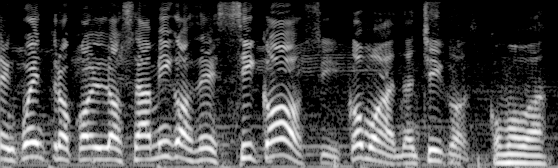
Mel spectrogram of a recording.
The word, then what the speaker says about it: Psicosis: iba a presentar digo la p se pronuncia o no se pronuncia Eh sí se pronuncia cómo sería correctamente eh No en sí no no psicosis psicosis sí del 94 más o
